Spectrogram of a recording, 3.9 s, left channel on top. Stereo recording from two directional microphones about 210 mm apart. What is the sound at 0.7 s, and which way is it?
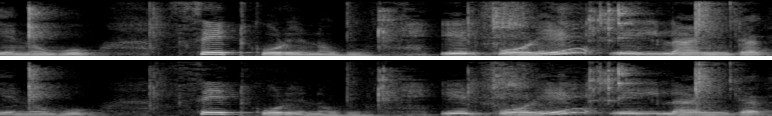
Speech, 25° left (ahead or behind).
